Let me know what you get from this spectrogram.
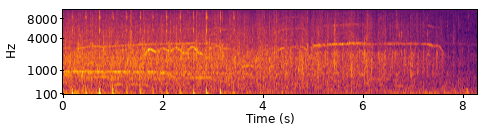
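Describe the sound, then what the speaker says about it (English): Crowd applause at a Marine Corps recruit graduation ceremony at MCRD San Diego, a broad steady roar of clapping from a large outdoor audience, with a few sharp claps standing out and faint whistles running over it. "So please join me for a well-deserved round of applause for the drill instructors and families of Bravo"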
